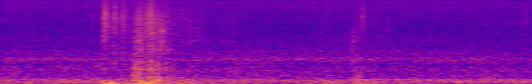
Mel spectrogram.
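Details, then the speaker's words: Perodua Ativa driving over sharp bumps: low road rumble then a sharp double thump and knock; rattle returned after an earlier fix, previously diagnosed as excessive free play in the rear drum brake shoe, fixed by tightening it. "you hear that little bit of croak noises uh that's what i'm talking about"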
